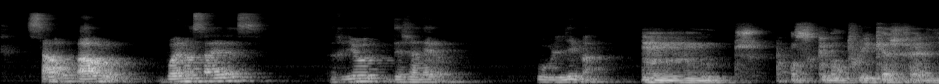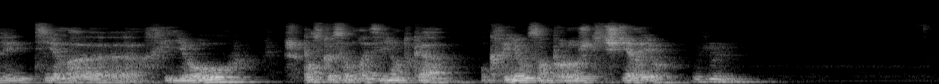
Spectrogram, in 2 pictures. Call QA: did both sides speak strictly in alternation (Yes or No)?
Yes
